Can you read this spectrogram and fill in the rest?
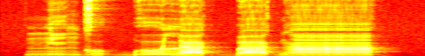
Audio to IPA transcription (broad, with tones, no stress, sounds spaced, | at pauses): n ĩ˧ ɡ o˨ ɡ͡b o˧ l a˨ ɡ͡b a˨ ɡ ã˧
